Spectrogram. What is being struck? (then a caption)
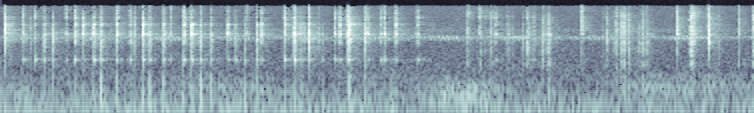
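Aluminium spray bottle. Long acrylic nails tap and scratch the sides of a hollow, light blue aluminum leave-in spray bottle held in both hands. Quick, bright metallic clicks with a faint high ring come in a rapid, uneven run. Softer scratching fills the gaps, and each tap dies away almost at once.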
